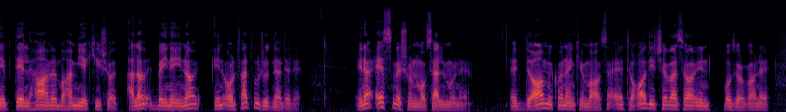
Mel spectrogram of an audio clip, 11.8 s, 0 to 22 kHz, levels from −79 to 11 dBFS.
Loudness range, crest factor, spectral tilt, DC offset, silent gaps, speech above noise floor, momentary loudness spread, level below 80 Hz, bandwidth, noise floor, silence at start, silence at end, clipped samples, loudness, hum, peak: 3 LU; 20 dB; -5 dB/octave; under 0.1%; none; 32 dB; 11 LU; -66 dBFS; 16 kHz; -62 dBFS; 0 s; 0.3 s; under 0.1%; -29 LUFS; none; -8 dBFS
